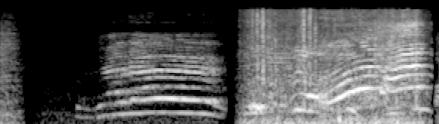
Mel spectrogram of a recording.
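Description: A child's voice: one drawn-out call that rises and falls in pitch, then, after a short break, more voice sounds gliding up and down.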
